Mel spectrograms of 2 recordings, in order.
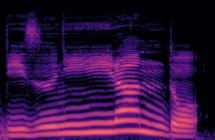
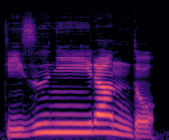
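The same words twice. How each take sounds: First: Japanese Disneyland climbing gradually to a late peak, then falling; misleading gradual rise. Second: Japanese Disneyland rising at once, held level high, then stepping down; natural standard pitch. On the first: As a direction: creep slowly upward through Disneyland before dropping. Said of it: "could lead to pronunciation like". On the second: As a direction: jump up early in Disneyland and stay flat until the drop. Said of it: "it's more natural to say". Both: Shown as a demonstration.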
